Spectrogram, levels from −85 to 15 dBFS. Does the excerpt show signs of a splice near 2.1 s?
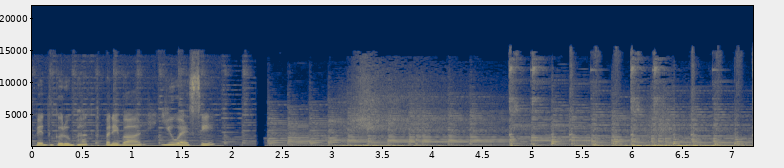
yes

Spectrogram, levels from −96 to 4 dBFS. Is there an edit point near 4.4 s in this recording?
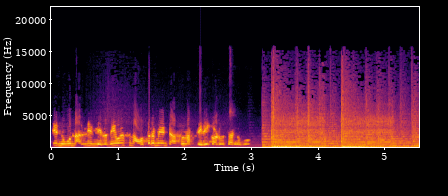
no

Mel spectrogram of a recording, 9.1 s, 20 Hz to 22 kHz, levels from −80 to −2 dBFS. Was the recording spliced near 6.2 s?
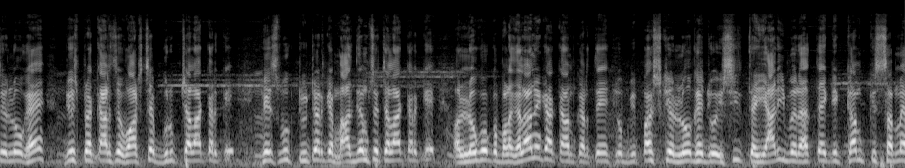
yes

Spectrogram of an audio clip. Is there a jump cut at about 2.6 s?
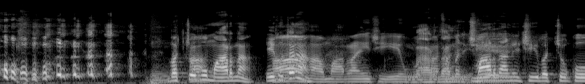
no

